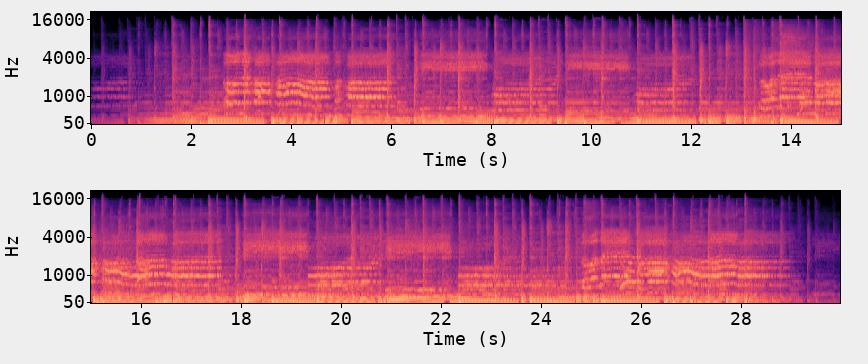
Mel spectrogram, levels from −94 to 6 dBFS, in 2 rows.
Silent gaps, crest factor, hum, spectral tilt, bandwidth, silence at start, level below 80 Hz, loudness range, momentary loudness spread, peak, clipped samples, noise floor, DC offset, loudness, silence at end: none; 14 dB; none; -5.5 dB/octave; 18 kHz; 0.2 s; -22 dBFS; 3 LU; 5 LU; 0 dBFS; under 0.1%; -40 dBFS; under 0.1%; -15 LUFS; 0.4 s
